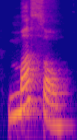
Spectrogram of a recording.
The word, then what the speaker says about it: muscle: o mesmo padrão l l no final das palavras tem um som de ou tá Incredible ah irresistible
